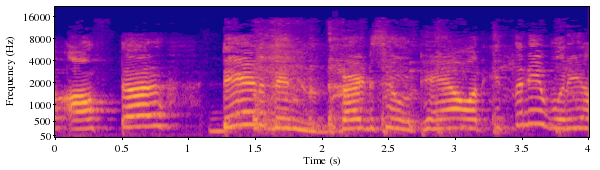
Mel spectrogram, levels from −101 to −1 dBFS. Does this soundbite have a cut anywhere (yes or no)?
no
